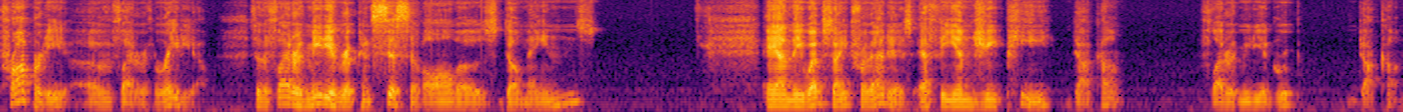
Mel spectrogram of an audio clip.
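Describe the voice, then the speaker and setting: Speaking with an American accent, a man uses a fairly low pitch. His pace is fairly slow, with long, frequent pauses. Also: lively intonation. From US Midwest, Kansas City Missouri. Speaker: podcast host. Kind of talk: solo livestream monologue. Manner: halting, many fillers.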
